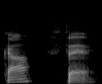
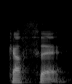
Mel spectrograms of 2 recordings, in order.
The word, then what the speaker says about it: café: So we had escola, e, and then we have café, café, café. It needs to be open. The open e, café.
